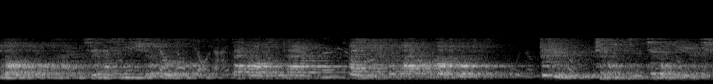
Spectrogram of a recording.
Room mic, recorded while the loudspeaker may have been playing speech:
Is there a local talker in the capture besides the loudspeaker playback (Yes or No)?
Yes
